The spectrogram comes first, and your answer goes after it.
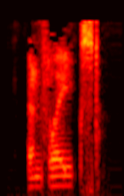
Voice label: "unflexed", english; adjectives

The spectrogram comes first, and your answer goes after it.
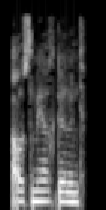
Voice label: "ausmergelnd", German; adjectives

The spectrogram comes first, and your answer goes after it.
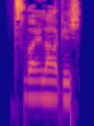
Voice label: "zweilagig", German; adjectives

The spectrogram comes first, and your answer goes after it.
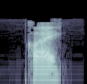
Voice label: "coy", English; adjectives

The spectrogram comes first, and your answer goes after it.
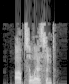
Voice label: "obsolescent", english; adjectives

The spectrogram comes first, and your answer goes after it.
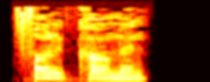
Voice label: "vollkommen", German; adjectives

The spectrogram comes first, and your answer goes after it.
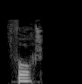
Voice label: "forsch", German; adjectives

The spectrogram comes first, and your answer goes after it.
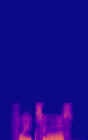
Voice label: "flexuose", english; adjectives

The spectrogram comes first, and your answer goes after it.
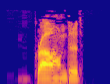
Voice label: "grounded", english; adjectives

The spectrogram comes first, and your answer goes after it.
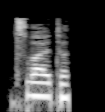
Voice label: "zweite", German; adjectives

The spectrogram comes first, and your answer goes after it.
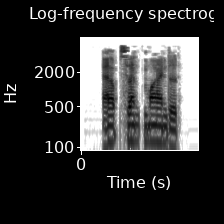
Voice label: "absentminded", english; adjectives

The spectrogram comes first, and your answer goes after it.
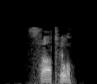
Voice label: "subtle", English; adjectives

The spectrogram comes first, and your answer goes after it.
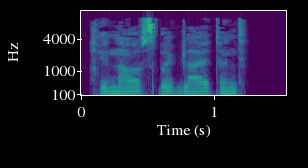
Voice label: "hinausbegleitend", German; adjectives

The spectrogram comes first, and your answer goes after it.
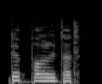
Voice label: "gepoltert", German; adjectives

